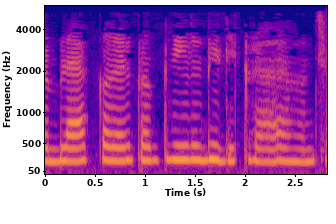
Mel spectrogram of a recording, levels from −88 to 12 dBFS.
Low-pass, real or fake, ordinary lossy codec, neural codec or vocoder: 5.4 kHz; fake; MP3, 24 kbps; codec, 44.1 kHz, 3.4 kbps, Pupu-Codec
